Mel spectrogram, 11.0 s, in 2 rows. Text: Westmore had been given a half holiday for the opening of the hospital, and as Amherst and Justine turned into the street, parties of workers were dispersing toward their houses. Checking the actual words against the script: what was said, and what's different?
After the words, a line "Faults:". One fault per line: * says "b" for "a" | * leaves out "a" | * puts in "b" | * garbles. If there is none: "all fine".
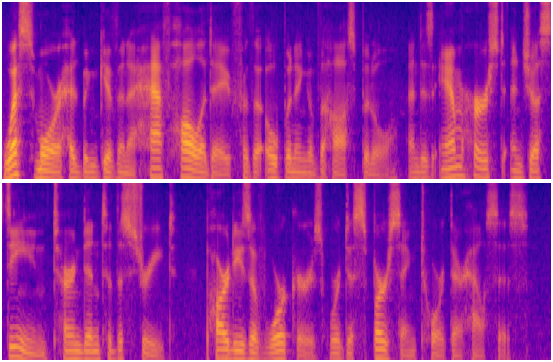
Westmore had been given a half holiday for the opening of the hospital, and as Amherst and Justine turned into the street, parties of workers were dispersing toward their houses.
Faults:
all fine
